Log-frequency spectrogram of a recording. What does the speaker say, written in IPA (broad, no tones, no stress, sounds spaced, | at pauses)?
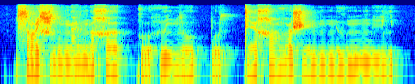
sˤ ɯ ɕ u o̯ ŋ a l ŋ ʌ χ ʌ kː o̰ h ɯ ɲ l o pː o̰ tː ɛ χ ʌ ðˤ o ʃ e nː ɯ mː i l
